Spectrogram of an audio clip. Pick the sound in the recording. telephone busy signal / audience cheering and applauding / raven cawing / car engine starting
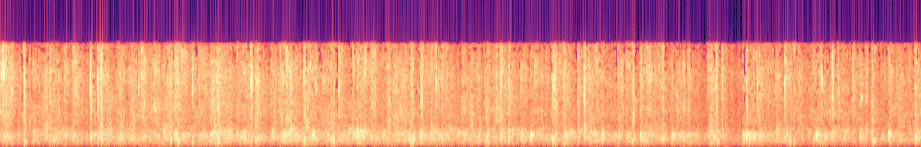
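audience cheering and applauding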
